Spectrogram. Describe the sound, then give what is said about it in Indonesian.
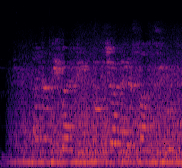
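Steady rumble and droning hum of an airport train carrying passengers along the rails, continuous and fairly loud, with faint voices murmuring underneath. “Yang istimewa dalam perjalanan kereta bandara ini, eh, selain kita tidak perlu bermacet-macetan, yang paling penting kita akan disuguhkan oleh pemandangan alam yang cukup indah sepanjang jalur kereta bandara ini.”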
